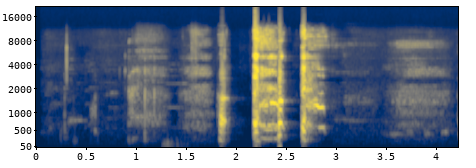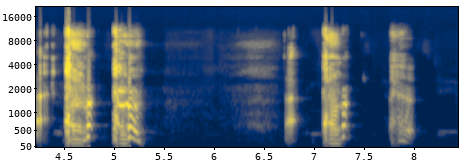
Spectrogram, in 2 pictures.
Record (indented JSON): {
  "three_cough_length": "8.4 s",
  "three_cough_amplitude": 32768,
  "three_cough_signal_mean_std_ratio": 0.33,
  "survey_phase": "beta (2021-08-13 to 2022-03-07)",
  "age": "18-44",
  "gender": "Female",
  "wearing_mask": "No",
  "symptom_none": true,
  "smoker_status": "Ex-smoker",
  "respiratory_condition_asthma": false,
  "respiratory_condition_other": false,
  "recruitment_source": "REACT",
  "submission_delay": "8 days",
  "covid_test_result": "Negative",
  "covid_test_method": "RT-qPCR",
  "influenza_a_test_result": "Negative",
  "influenza_b_test_result": "Negative"
}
